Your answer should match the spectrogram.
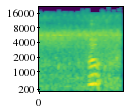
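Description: A river stream flows with a soft, steady rushing wash. A brief, faint tonal chirp rises for a moment near the middle before the even water noise continues.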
